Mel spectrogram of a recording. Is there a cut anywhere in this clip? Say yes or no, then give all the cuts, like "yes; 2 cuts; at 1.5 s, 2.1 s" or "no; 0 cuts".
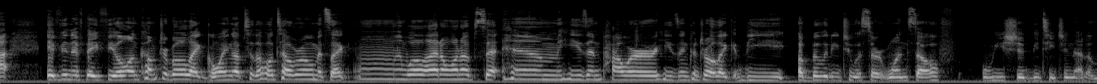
no; 0 cuts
